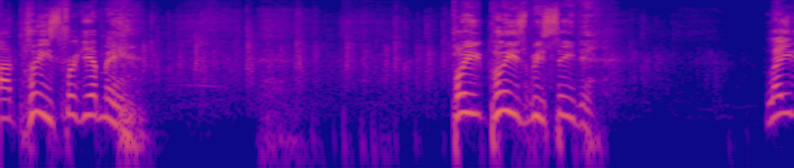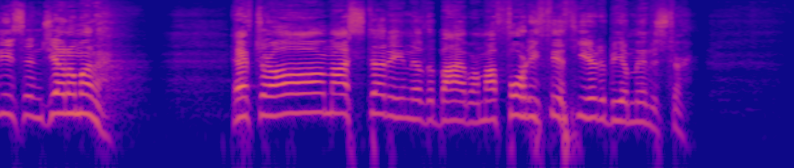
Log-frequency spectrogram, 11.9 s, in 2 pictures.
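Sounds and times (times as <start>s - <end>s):
speech: 0.0s - 1.2s, 3.4s - 4.6s, 5.8s - 6.9s, 7.7s - 11.2s
audience clapping hands: 0.0s - 6.6s.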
